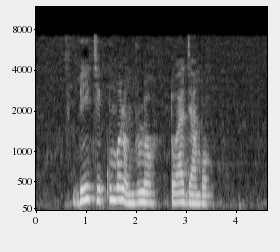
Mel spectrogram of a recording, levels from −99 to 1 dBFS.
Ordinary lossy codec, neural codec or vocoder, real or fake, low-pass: AAC, 64 kbps; codec, 16 kHz, 8 kbps, FreqCodec, smaller model; fake; 7.2 kHz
